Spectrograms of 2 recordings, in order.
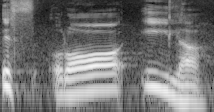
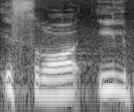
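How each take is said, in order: First: The word ends with a final vowel sound. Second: The word ends on a consonant, no final vowel. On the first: The reading continues without stopping. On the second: The reader stops at this word.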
